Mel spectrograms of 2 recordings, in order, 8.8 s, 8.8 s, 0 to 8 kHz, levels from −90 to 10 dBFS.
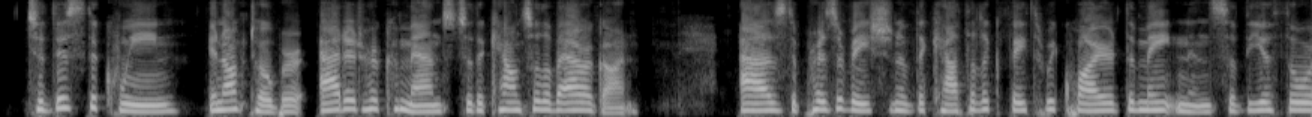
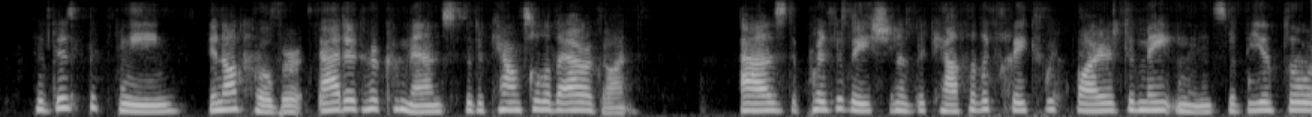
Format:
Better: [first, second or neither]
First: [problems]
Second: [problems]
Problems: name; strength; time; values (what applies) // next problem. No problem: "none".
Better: first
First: none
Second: noise reduction (neural mask model DeepFilterNet 3)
